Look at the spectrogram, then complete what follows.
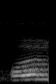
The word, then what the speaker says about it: ओम: अगर आप ओम के उच्चारण की गहराई को समझना चाहते हैं, जो 3 शब्द हैं अ, यू, म, इन तीनों को समझ करके ओम का उच्चारण का सही लाभ उठाना चाहते हैं, तो एक अभी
